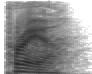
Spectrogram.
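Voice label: "preh2", Proto-Indo-European; eastern origins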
